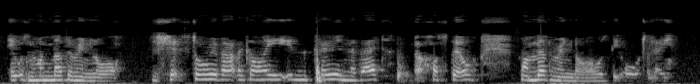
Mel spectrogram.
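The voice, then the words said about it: Cockney-like South London English accent. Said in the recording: “that kind of English accent ... sounds almost like a Cockney accent ... or South London or something”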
